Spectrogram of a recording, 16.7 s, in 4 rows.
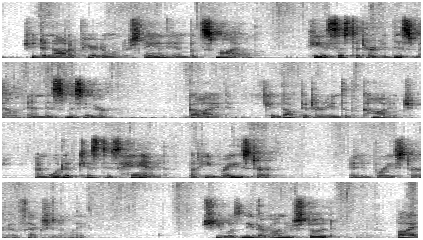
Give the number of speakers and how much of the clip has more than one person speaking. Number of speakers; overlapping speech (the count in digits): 1, no overlap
